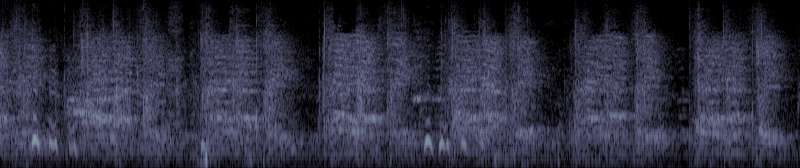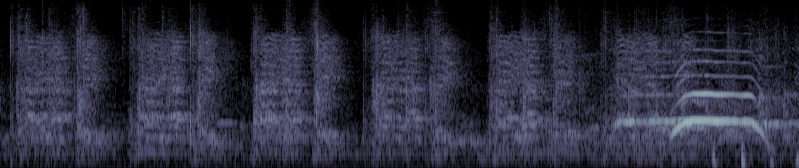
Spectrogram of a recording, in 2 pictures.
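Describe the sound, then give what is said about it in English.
At a KFC, a crowd shouts in rhythmic unison while clapping along, a loud chant repeating in steady bursts roughly once a second, with a brief whistle-like tone near the end. “Why are they shouting at KFC?”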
